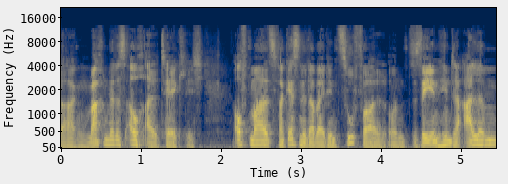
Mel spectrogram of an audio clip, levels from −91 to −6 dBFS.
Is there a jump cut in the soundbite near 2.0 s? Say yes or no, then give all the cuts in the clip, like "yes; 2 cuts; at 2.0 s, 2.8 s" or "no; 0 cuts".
yes; 1 cut; at 2.0 s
